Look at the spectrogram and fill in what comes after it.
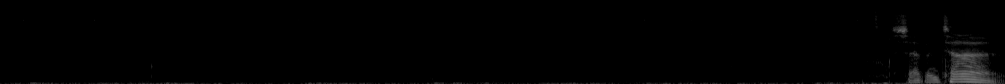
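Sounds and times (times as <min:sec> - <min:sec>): mouse and keyboard clicks: 0:05.4 - 0:05.7, 0:06.4 - 0:08.8.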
